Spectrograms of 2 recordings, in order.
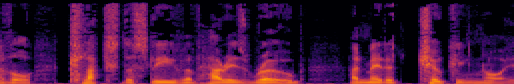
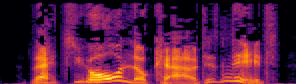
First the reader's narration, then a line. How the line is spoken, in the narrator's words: said Filch, his voice cracking with glee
